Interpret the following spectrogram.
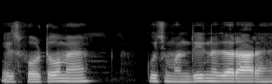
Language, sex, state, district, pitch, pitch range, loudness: Hindi, male, Jharkhand, Deoghar, 140 Hz, 130-145 Hz, -18 LUFS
